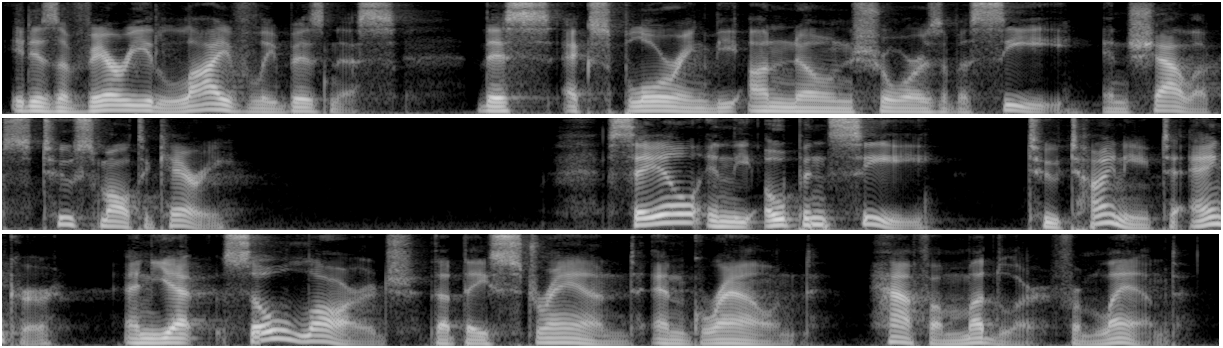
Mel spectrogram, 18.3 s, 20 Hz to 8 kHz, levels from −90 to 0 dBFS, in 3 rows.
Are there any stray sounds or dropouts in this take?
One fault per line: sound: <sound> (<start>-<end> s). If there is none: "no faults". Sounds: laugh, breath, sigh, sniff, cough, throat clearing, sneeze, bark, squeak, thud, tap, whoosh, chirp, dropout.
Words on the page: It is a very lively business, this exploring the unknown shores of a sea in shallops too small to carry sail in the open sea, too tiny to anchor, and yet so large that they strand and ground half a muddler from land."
no faults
